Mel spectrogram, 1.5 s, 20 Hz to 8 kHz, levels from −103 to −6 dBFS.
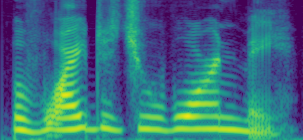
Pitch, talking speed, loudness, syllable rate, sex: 245 Hz, 235 wpm, -18 LUFS, 4.3 syllables/s, female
